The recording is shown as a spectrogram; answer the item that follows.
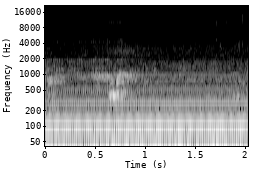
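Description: Steady low background hum with a few faint steady tones above it, in a pause between speech.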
